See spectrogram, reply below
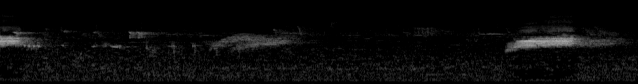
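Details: ʻŌmaʻo, or Hawaiian thrush, calling to its cohorts along the Kaulana Manu Nature Trail on the Island of Hawaiʻi: a few raspy, smeared notes, then a louder harsh buzzy call near the end, with faint background forest noise.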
